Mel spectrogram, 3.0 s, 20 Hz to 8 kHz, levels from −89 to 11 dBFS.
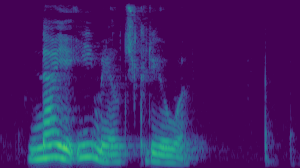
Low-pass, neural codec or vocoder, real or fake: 7.2 kHz; none; real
